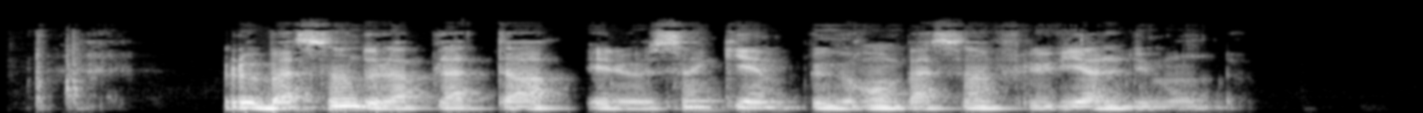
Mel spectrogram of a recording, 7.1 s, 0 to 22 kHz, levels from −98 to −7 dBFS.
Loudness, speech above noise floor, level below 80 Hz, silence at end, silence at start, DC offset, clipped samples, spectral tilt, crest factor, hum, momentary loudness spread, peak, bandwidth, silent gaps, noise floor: -16 LUFS; over 74 dB; -58 dBFS; 0.95 s; 0.2 s; under 0.1%; under 0.1%; -5 dB/octave; 18 dB; none; 17 LU; 0 dBFS; 9.8 kHz; none; under -90 dBFS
